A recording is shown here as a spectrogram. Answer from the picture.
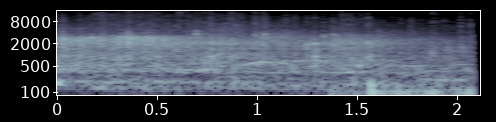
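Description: Applause from a group of deputies in the chamber, slowly dying away.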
